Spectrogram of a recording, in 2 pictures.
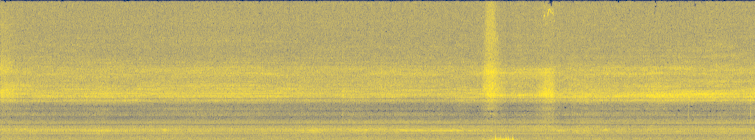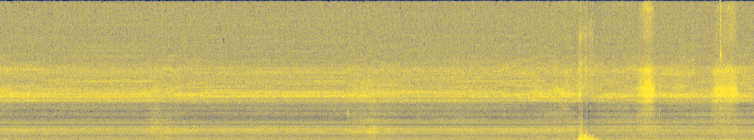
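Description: Hot-air rework station blowing steadily while reflowing the solder on a chip, over a steady low mains hum. Two brief rumbling knocks stand out, about ten seconds in and a few seconds before the end.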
